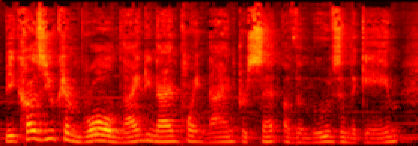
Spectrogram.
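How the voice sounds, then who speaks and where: Male gaming commentator, mellow tone, opinionated and rambling with swearing, unscripted, music playing behind him in a roomy space. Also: medium pitch, normal speed. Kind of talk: casual off-the-cuff ranting game commentary.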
